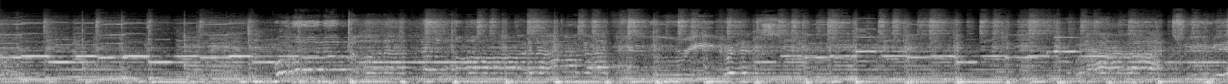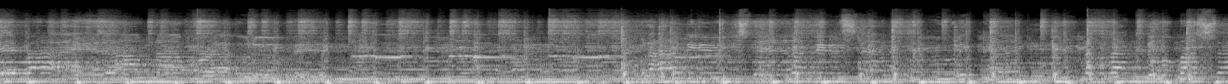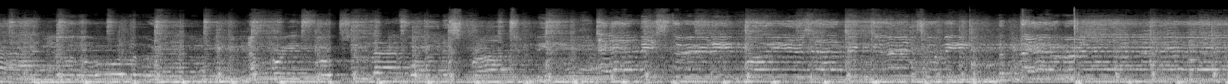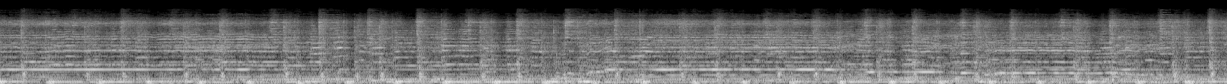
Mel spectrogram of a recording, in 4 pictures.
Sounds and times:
Bass drum: 0:00.0 - 0:49.1
Drum kit: 0:00.0 - 0:49.1.

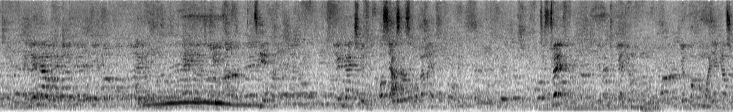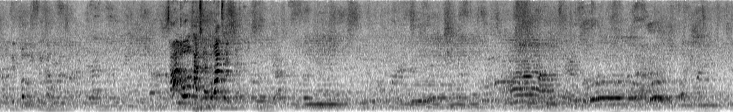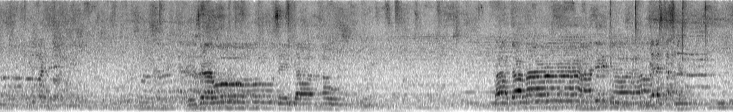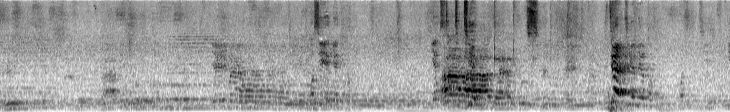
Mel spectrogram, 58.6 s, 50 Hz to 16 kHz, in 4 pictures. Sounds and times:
Choir: 0:00.0 - 0:58.5.

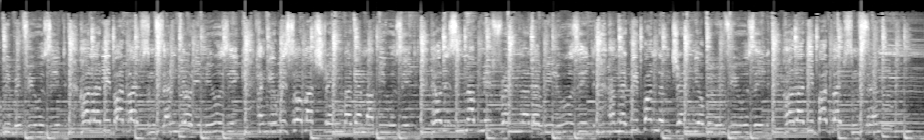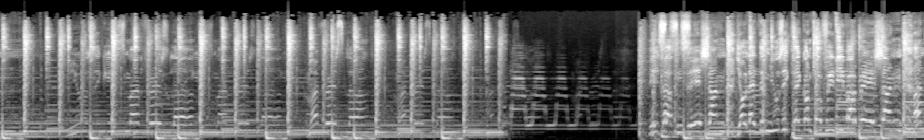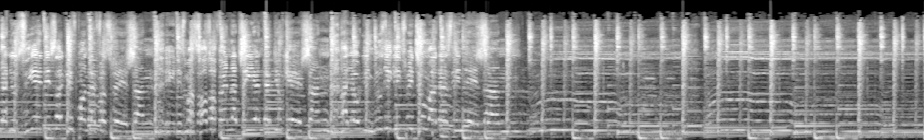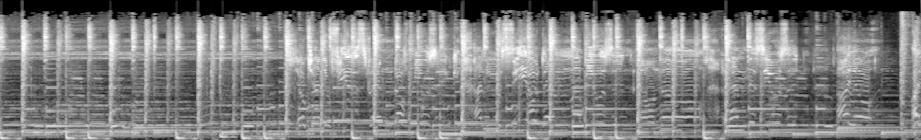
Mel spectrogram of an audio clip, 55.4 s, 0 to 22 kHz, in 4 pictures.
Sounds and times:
Background music: 0:00.0 - 0:55.4.

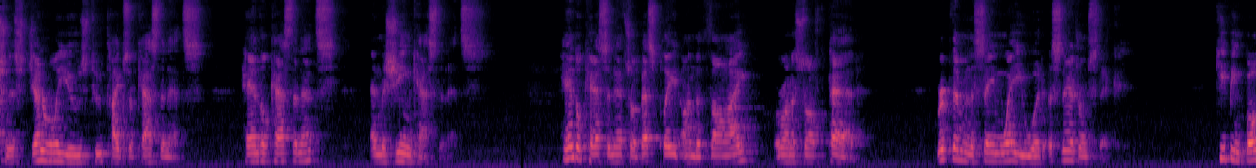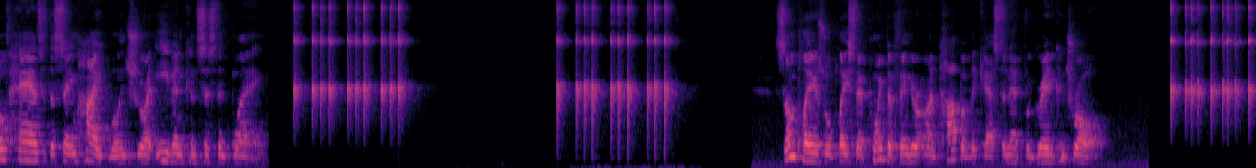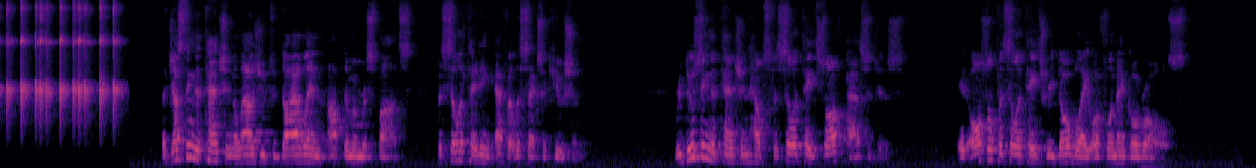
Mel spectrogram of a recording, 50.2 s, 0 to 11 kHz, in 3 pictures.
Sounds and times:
Speech: 0:00.0 - 0:06.6, 0:07.5 - 0:11.6, 0:12.5 - 0:15.0, 0:16.2 - 0:20.3, 0:27.1 - 0:31.5, 0:35.7 - 0:41.4, 0:42.5 - 0:45.6, 0:46.2 - 0:49.4.

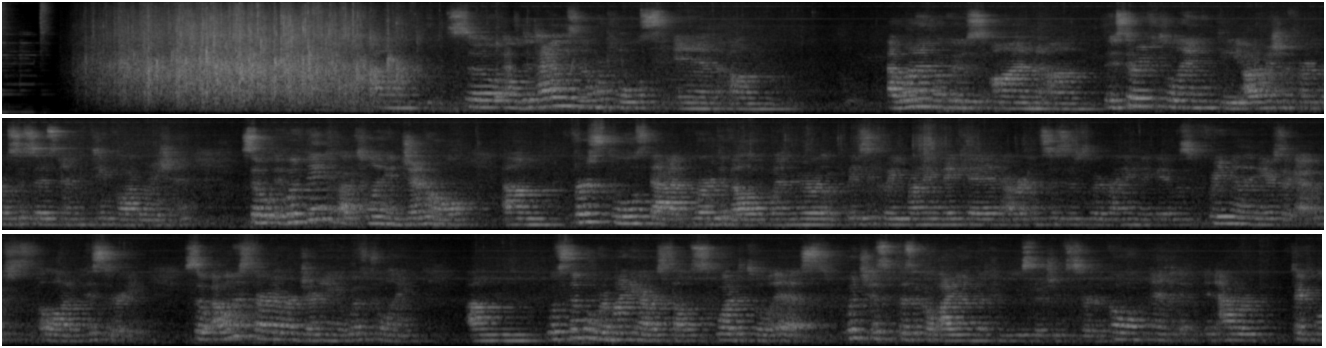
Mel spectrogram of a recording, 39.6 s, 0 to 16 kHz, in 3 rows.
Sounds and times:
Speech: 0:03.6 - 0:39.6.

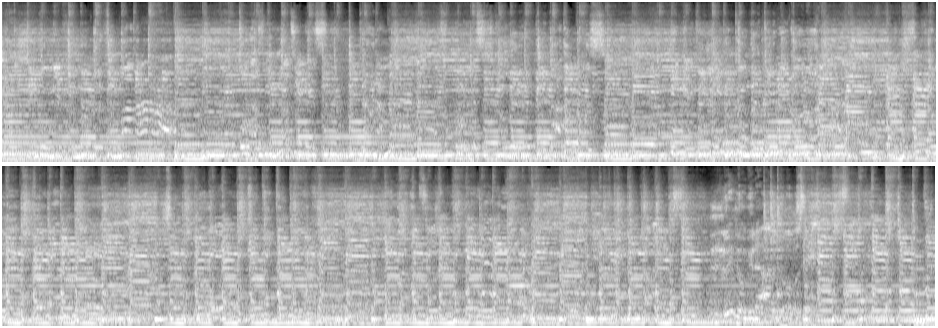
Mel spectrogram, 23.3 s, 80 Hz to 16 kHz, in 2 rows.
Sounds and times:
Guitar: 0:00.0 - 0:23.3.

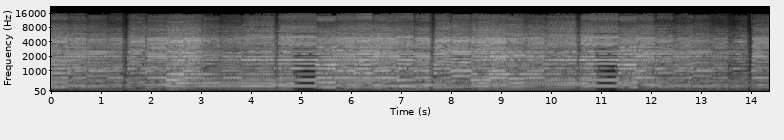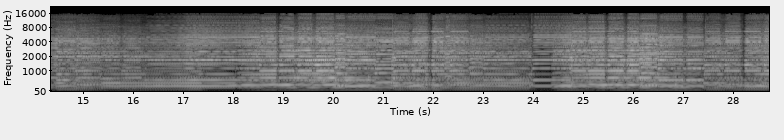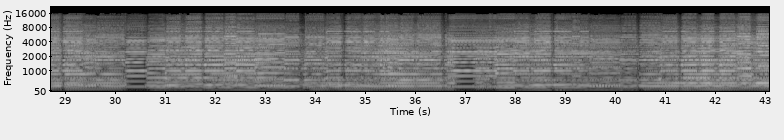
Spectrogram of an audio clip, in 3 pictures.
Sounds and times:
Accordion: 0:00.0 - 0:43.0.

